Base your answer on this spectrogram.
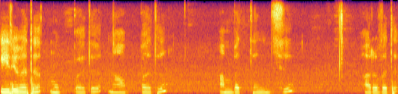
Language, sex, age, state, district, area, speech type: Malayalam, female, 18-30, Kerala, Thrissur, urban, spontaneous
